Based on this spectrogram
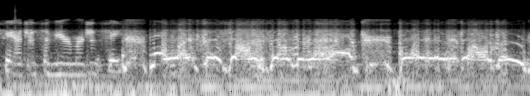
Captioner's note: on phone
